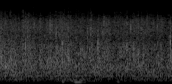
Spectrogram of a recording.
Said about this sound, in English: And you know why that line got applause? Because we're in Tennessee and there's a lot of great American patriots.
